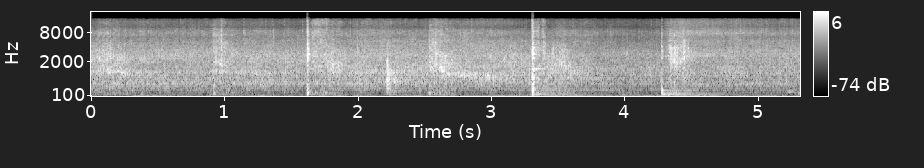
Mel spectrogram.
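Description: Food sizzling in a hot wok as a metal spatula stirs and tosses it, with about five sharp knocks and scrapes of the spatula against the wok.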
